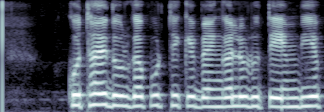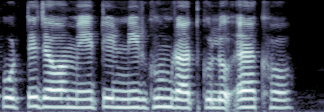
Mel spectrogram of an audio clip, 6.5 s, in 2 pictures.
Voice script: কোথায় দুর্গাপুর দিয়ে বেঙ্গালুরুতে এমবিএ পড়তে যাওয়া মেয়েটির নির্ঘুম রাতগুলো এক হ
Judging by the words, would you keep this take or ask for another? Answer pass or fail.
fail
